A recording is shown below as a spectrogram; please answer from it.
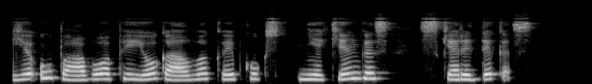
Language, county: Lithuanian, Marijampolė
